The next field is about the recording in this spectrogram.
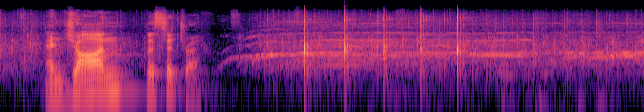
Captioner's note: audience cheering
